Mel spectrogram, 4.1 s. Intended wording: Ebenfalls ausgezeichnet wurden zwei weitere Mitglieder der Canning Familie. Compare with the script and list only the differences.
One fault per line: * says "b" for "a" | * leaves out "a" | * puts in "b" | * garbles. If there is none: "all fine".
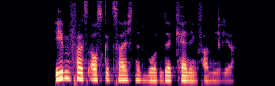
* leaves out "zwei weitere Mitglieder"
